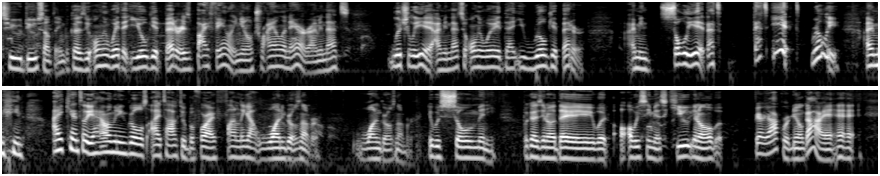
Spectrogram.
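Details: Adult male with lifelong stuttering since about age six, now relatively mild after speech therapy, with a family history of stuttering; word and phrase repetitions; finding: stuttering.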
